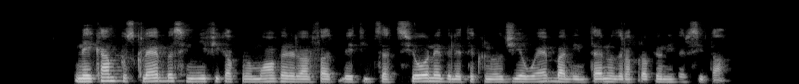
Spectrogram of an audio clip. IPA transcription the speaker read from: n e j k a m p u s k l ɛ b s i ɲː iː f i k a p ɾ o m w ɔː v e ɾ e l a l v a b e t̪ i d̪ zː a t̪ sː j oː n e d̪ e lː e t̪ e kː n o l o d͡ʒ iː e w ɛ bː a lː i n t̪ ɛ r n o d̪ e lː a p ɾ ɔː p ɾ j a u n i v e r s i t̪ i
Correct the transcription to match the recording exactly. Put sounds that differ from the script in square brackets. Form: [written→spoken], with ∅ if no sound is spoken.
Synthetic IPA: n e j k a m p u s k l ɛ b s i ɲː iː f i k a p ɾ o m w ɔː v e ɾ e l a l [v→f] a b e t̪ i d̪ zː a t̪ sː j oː n e d̪ e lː e t̪ e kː n o l o d͡ʒ iː e w ɛ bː a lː i n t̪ ɛ r n o d̪ e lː a p ɾ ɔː p ɾ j a u n i v e r s i t̪ [i→a]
